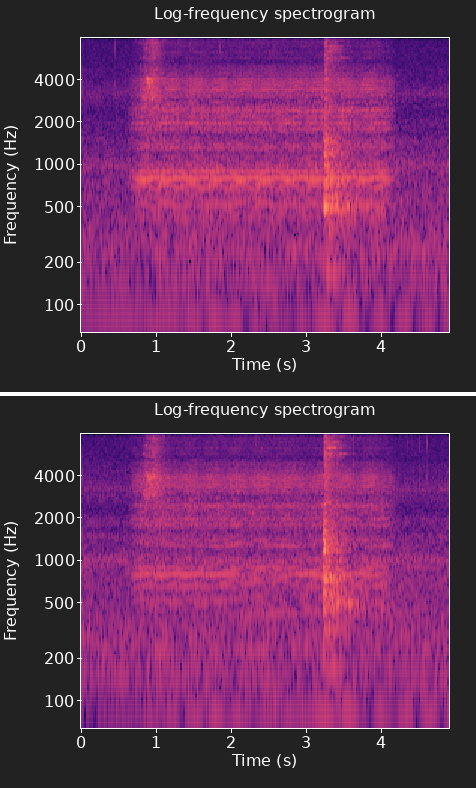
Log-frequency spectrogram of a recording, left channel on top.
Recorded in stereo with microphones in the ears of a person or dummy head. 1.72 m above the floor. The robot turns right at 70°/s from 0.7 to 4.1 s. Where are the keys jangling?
50° right (ahead or behind), 1.7 m; by 3.5 s 55° right (ahead or behind), 1.7 m.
